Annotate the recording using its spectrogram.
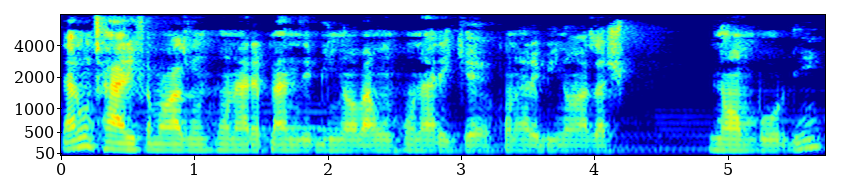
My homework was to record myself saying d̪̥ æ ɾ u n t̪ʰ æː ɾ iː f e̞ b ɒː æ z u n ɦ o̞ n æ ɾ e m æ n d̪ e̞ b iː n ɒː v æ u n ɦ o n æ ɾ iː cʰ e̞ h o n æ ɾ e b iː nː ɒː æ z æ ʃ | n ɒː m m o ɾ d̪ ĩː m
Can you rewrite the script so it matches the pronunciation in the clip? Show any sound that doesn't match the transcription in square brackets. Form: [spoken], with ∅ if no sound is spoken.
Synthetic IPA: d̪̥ æ ɾ u n t̪ʰ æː ɾ iː f e̞ [m] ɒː æ z u n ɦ o̞ n æ ɾ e [b] æ n d̪ e̞ b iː n ɒː v æ u n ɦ o n æ ɾ iː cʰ e̞ h o n æ ɾ e b iː [n] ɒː æ z æ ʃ | n ɒː m [b] o ɾ d̪ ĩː m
